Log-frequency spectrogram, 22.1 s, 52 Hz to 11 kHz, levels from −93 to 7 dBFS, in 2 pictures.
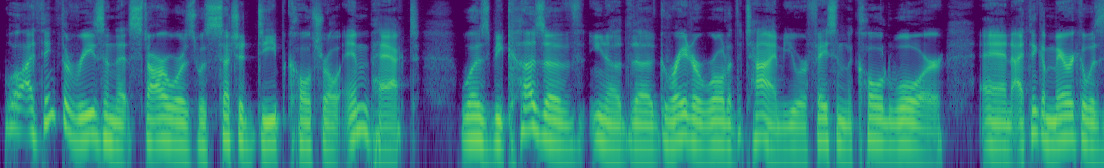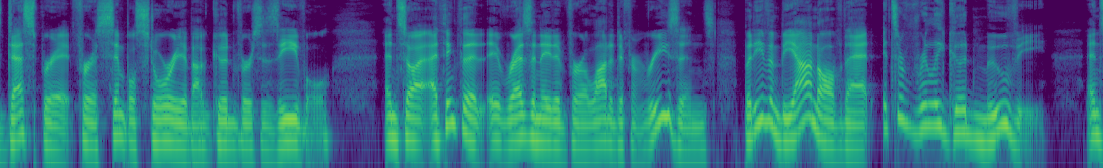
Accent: American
